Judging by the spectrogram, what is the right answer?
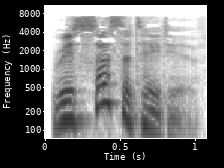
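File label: "resuscitative", English, British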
